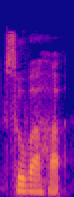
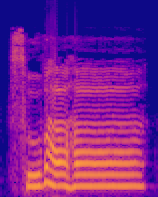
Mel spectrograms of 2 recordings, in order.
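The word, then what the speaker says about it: स्वः: Take note as to how I brought the high pitch in Suvaha. It went Suvaha, Suvaha. That Vaha at the ending is brought at a high level, high pitch.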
